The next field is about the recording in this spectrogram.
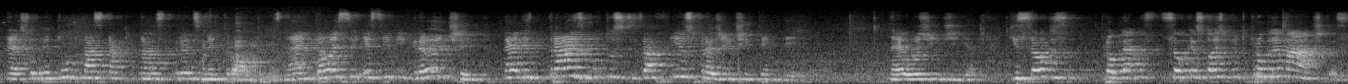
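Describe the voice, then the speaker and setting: High-voiced woman lecturing from afar. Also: expressive, measured pace. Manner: frequent tag "né", restarts mid-word. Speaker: university lecturer on a panel. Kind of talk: academic panel talk with slides. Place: university lecture room. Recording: distant, echoey lecture hall with noise.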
